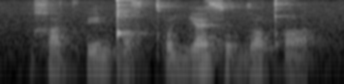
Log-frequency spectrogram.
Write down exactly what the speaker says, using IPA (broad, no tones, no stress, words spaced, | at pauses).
χat͡sʼeŋ͡ǃasˤ tʼoʎæso ɡoqʼa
